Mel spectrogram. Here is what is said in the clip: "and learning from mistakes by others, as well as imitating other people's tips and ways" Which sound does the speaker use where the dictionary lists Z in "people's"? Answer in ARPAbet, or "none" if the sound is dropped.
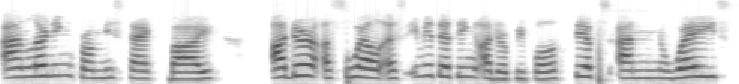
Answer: none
